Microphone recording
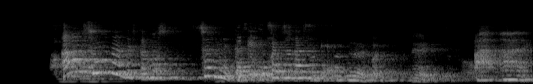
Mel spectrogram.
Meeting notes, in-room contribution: present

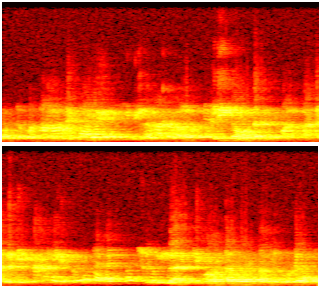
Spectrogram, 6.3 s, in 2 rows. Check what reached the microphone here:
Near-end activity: none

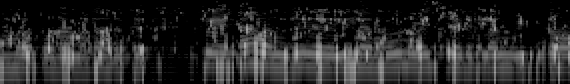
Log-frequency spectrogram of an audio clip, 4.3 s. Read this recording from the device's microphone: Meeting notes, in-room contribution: none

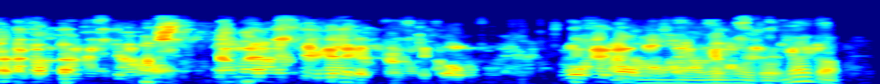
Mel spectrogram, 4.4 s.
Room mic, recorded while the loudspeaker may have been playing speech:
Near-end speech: present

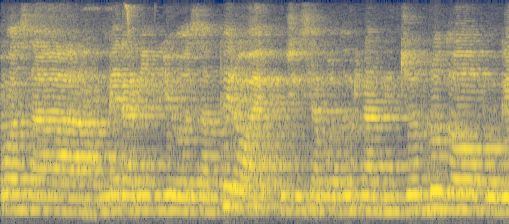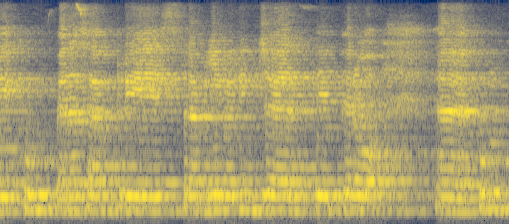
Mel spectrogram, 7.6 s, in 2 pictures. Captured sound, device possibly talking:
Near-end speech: present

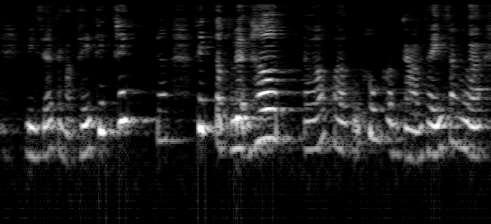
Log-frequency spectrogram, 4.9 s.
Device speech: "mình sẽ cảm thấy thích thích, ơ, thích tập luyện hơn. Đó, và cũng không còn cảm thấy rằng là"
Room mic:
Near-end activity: none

